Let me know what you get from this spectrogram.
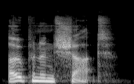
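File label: "open and shut", British English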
